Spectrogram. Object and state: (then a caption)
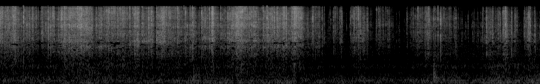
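Glass gems in plastic mesh bag. A plastic mesh bag of flat blue glass gems is squeezed and kneaded by hand, producing a steady stream of bright, crinkly clicks and rustles. The sound sits almost entirely in the high range with no low end, swelling and easing in uneven pulses over about five seconds.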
